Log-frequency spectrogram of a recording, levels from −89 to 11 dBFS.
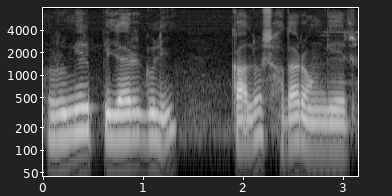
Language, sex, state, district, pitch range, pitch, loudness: Bengali, male, West Bengal, Alipurduar, 130-155 Hz, 150 Hz, -17 LUFS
